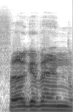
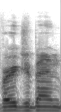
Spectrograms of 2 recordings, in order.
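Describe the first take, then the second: First: The name is said with a German accent. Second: The name is said with an American accent. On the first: "I got to put on like a German accent a little bit" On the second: "I call him Vergeben"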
